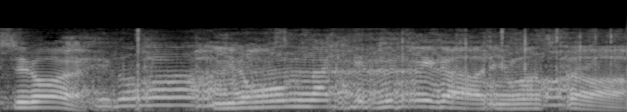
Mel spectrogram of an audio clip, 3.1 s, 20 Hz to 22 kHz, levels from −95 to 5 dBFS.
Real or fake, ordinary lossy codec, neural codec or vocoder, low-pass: fake; none; codec, 16 kHz, 16 kbps, FunCodec, trained on LibriTTS, 50 frames a second; none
